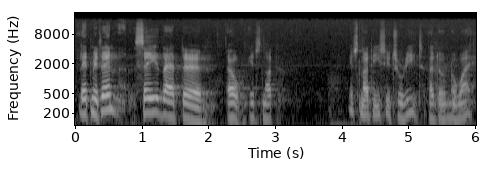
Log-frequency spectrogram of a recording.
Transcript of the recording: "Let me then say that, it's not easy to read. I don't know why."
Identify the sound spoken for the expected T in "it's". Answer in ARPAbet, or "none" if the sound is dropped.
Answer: T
